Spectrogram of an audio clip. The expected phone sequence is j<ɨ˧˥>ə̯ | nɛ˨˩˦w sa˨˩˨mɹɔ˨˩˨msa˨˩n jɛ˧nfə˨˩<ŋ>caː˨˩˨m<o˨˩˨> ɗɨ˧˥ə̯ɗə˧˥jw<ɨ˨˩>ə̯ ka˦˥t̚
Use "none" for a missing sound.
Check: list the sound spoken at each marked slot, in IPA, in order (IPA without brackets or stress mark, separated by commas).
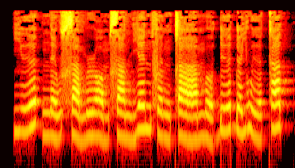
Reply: ɨ˧˥, ŋ, o˨˩˨, ɨ˨˩˦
